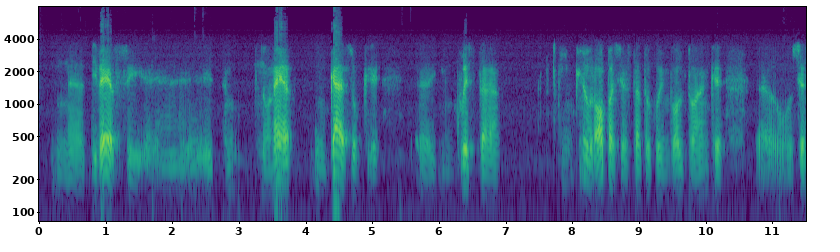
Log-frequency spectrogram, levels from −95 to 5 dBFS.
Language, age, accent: Italian, 50-69, native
